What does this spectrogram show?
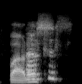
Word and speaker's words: flautist: Flautist?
